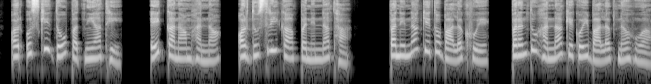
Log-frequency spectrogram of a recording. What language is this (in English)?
Hindi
